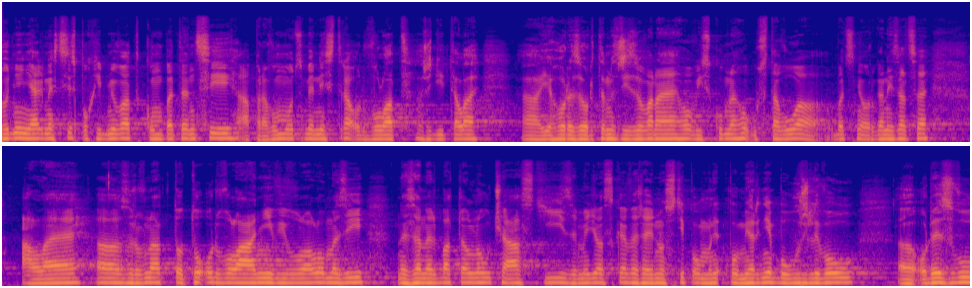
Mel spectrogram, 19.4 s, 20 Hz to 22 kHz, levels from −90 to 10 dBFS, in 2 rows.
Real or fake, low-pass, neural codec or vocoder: real; 14.4 kHz; none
